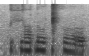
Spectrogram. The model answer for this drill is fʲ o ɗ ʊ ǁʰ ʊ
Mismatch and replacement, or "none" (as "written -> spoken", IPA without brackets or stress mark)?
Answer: o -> ɔ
